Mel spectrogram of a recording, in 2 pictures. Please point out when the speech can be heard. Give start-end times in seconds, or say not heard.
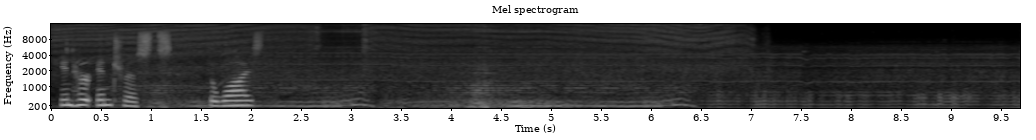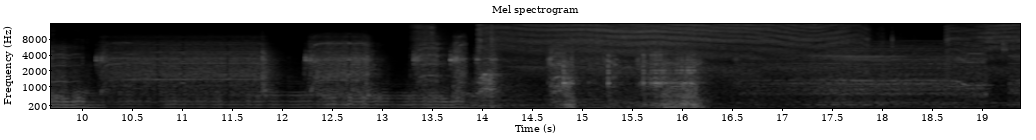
0.0-2.1.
